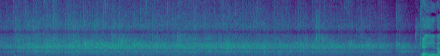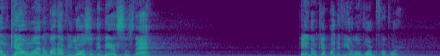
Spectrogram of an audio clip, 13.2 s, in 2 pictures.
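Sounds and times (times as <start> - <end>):
audience applauding: 0.0 - 6.4
speech: 6.3 - 9.0, 11.1 - 12.7.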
